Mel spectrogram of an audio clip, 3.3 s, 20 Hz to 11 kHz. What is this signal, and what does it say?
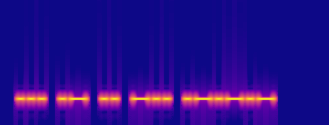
Morse code, heard as a keyed tone, about 23 wpm, 600 Hz. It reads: SAID.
